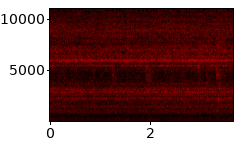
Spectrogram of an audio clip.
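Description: Steady hissing stream of water poured or run onto a wet shaving brush, a continuous broadband rush at even loudness throughout with no breaks and no voices.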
